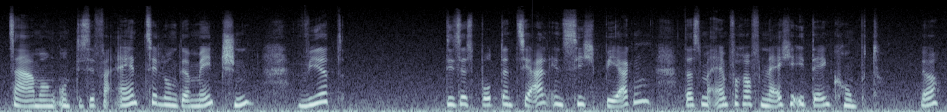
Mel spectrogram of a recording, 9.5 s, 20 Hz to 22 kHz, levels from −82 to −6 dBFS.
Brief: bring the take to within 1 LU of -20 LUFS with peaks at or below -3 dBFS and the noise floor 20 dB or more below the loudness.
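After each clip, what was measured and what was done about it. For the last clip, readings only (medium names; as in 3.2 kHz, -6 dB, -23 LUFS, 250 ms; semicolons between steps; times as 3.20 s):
dropouts 2; longest dropout 1.8 ms; noise floor -36 dBFS; noise floor target -43 dBFS; loudness -23.0 LUFS; peak level -5.5 dBFS; loudness target -20.0 LUFS
-> interpolate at 1.91/5.33 s, 1.8 ms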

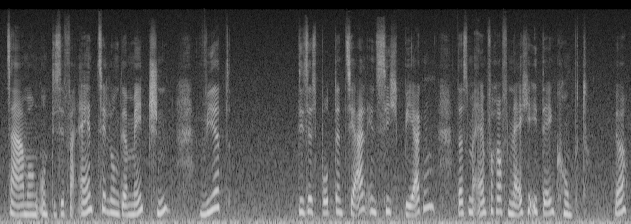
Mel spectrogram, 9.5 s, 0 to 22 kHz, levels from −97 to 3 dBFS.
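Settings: dropouts 0; noise floor -36 dBFS; noise floor target -43 dBFS
-> noise print and reduce 7 dB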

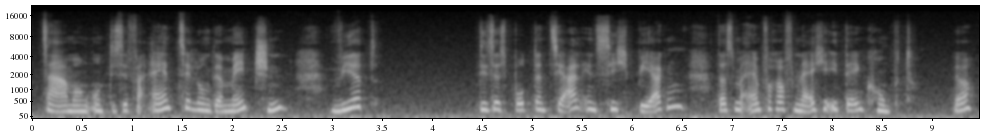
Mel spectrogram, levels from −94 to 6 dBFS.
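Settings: noise floor -42 dBFS; noise floor target -43 dBFS
-> noise print and reduce 6 dB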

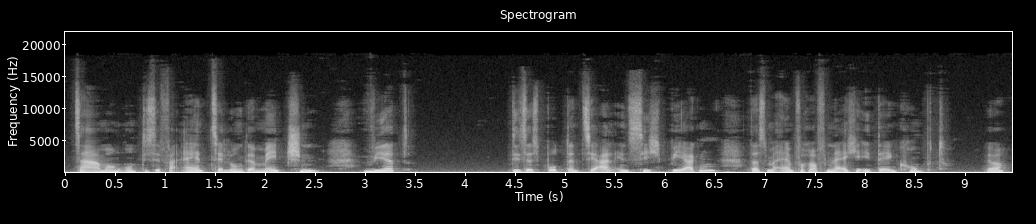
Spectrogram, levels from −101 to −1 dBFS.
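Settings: noise floor -48 dBFS; loudness -23.0 LUFS; peak level -6.5 dBFS; loudness target -20.0 LUFS
-> trim +3 dB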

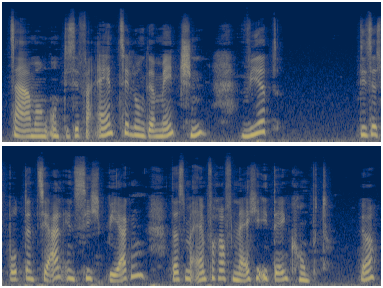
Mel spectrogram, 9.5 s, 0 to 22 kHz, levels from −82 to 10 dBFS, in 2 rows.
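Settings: loudness -20.0 LUFS; peak level -3.5 dBFS; noise floor -45 dBFS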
